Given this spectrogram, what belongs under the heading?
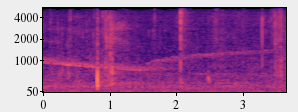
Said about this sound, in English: Let that siren go past here.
